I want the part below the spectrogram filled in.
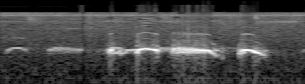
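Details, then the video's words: Spotted dove song used as a lure for trapping birds. Soft, low, mellow coos with rounded, slightly rising-then-falling notes in a short broken phrase. Fainter cooing sounds in between, with a steady faint high hiss in the background. "PIKAT AMPUH SUARA TEKUKUR/TEKUKUR MERDU"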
